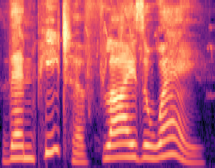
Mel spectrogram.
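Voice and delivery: plain reading voice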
